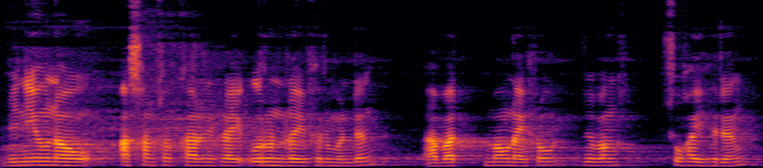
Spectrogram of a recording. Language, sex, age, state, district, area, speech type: Bodo, male, 30-45, Assam, Udalguri, rural, spontaneous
